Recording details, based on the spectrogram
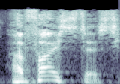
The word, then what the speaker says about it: Hephaestus: Hephaestus, is that how you say it? – Hephaestus? – Hephaestus, yes. – Hephaestus, yes.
